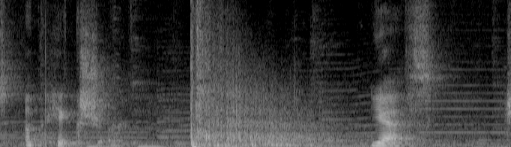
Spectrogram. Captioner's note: gun fires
